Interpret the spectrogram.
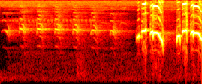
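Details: Sooty-headed bulbul, known locally as kutilang, singing vigorously: a row of six soft, evenly spaced chirps, then two loud, throaty, bubbling whistled phrases in quick succession.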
